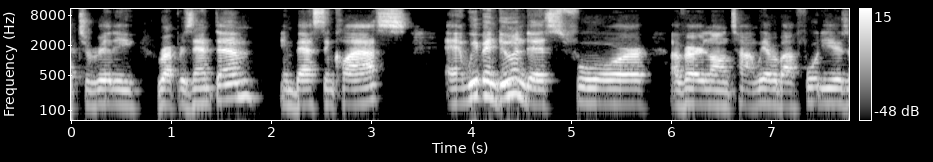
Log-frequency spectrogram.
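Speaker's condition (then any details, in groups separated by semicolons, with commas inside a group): No condition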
